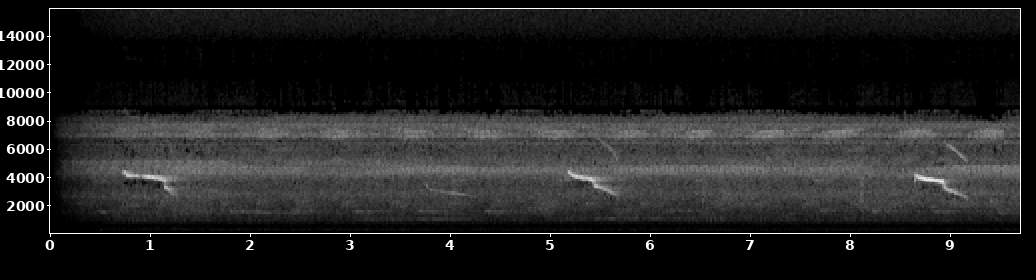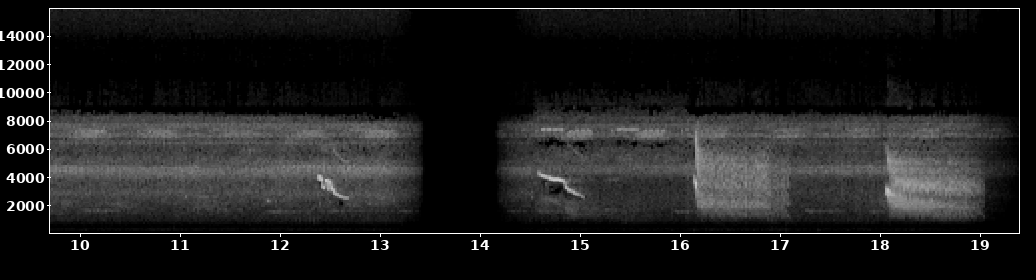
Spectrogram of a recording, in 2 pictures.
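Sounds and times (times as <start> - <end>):
White-Plumed Antbird calling in South America: 3.0 - 6.8, 8.2 - 9.3, 11.1 - 12.8, 14.5 - 15.4, 16.0 - 19.1.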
